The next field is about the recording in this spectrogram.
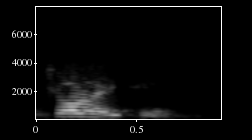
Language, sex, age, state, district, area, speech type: Odia, female, 45-60, Odisha, Malkangiri, urban, conversation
